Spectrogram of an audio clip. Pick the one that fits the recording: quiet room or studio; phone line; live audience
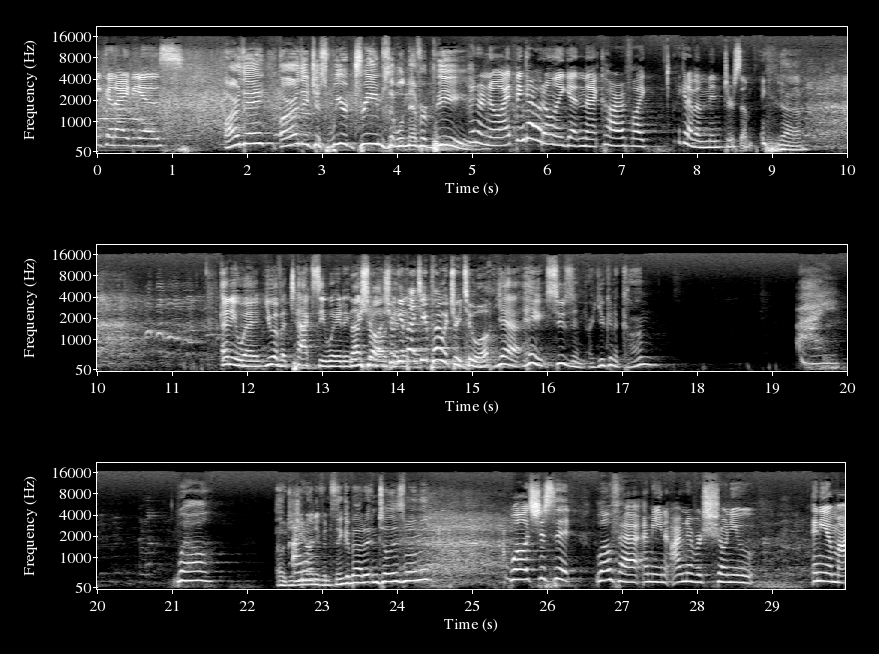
live audience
